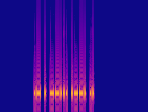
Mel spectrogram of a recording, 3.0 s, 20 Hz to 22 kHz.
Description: Morse code, heard as a keyed tone, about 62 wpm, spaced as for 53 wpm, 700 Hz. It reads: AE7PI
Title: Speed Racing - USA Call Signs 45wpm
